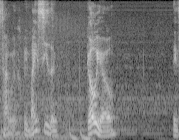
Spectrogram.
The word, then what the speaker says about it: Goyo: We might see the Goyo. That's how you pronounce it.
